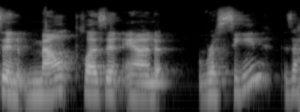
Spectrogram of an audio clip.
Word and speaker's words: Racine: shark fitness um it's in mount pleasant and racine is that how you say it okay racine wisconsin he has been a personal trainer sports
